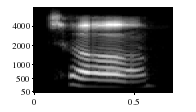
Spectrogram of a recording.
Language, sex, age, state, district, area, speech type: Odia, female, 18-30, Odisha, Malkangiri, urban, read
